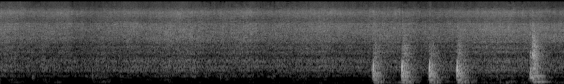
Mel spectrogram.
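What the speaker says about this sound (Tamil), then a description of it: "தக்காளி இந்த மாதிரி ஜூஸியாக வர அளவுக்கு நல்லா வதக்கிக்கிறோம்." Tomatoes and onions sautéing for dum biryani in a pan, giving a steady loud sizzle and hiss, joined toward the end by several sharp scraping stirs of a spoon against the pan, no speech.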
